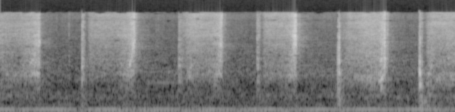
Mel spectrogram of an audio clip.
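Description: Short scraping strokes on a mesh stencil, several a second and uneven, as chalk paste is worked or wiped over it by hand.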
